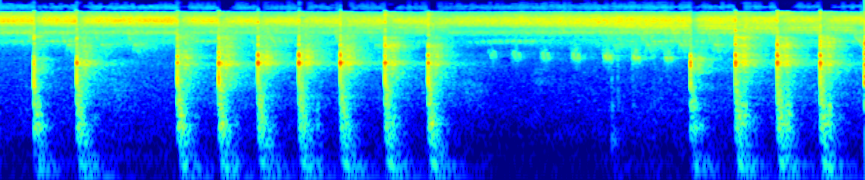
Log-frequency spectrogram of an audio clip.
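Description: A heavy hammer driving a nail into a wooden rail. There are about twelve sharp strikes at two to three a second, in three runs: two blows, then seven, then, after a pause of about two seconds, three more near the end.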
